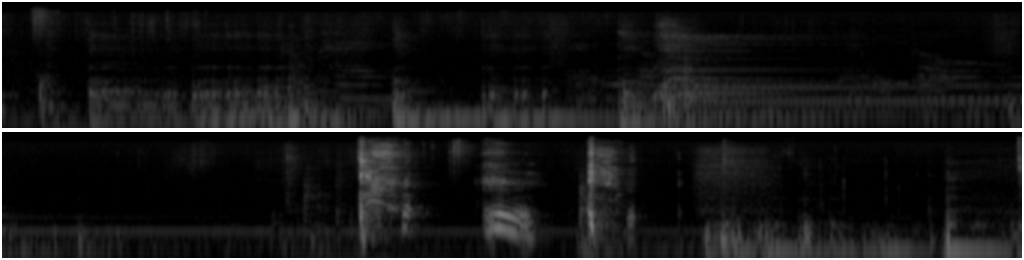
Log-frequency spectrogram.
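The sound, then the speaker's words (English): A fairly loud cough fit of about three harsh, raspy bursts in quick succession, preceded by low, murmuring vocal sounds and followed by a quieter throaty rasp. “Why did I just cough like that?”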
